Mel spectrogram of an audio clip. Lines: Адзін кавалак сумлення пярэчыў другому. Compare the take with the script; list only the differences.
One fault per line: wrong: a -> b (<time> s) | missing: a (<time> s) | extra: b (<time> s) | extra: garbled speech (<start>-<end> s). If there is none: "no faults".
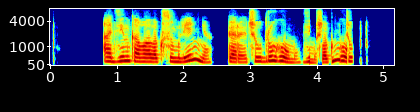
extra: garbled speech (3.8-4.5 s)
